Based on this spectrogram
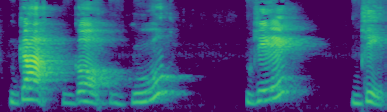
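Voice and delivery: গা, গ, গু, গে with a hard g; Italian syllable demo. Shown as a demonstration. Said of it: "গয়ের উচ্চারণে".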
